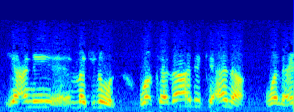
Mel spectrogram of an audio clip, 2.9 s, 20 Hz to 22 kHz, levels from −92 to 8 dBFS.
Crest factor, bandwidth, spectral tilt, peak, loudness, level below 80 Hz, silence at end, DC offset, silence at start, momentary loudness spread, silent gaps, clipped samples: 14 dB; 10 kHz; -5 dB/octave; -12 dBFS; -27 LUFS; -70 dBFS; 0 s; under 0.1%; 0.05 s; 5 LU; none; under 0.1%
